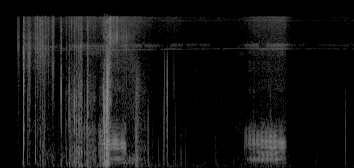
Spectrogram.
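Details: Pug snoring while asleep: clicking, snorting breath noises, then one steady buzzing snore, typical of a flat-faced dog.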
